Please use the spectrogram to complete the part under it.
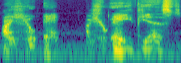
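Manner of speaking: confiding, hushed, barely voiced whisper. Retelling how a sister asked a question: imitating sister whispering. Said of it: "and she whispered it".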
